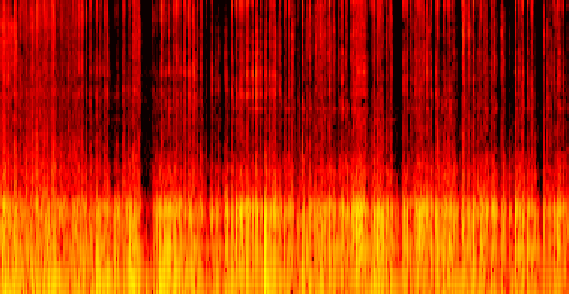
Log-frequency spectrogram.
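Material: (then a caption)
Metal mesh. Long nails scratch quickly over a round, hollow metal mesh microphone grille. The result is a dense, low, buzzing rasp with a faint rattle, continuous with a few brief dips.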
